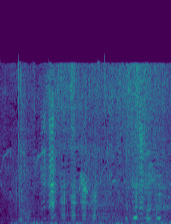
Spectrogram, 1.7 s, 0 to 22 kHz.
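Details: A goat kid about two weeks to 20 days old calls to its mother hidden in the grass, and she answers; they trade short bleats as contact calls and reunite, the kid wanting to nurse.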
